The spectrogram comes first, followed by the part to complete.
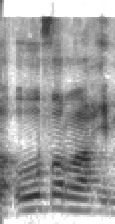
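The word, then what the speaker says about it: رَءُوفٌ رَحِيمٌ: അതേ സമയത്ത് റഊഫുർ റഹീം എന്ന് നമുക്ക് മൂക്കൊന്ന് പൊത്തി പിടിച്ച് ചോദ്യം നോക്കിയേ.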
